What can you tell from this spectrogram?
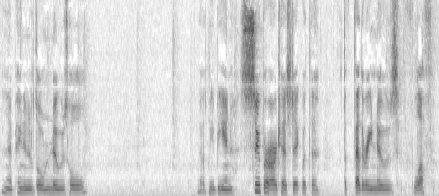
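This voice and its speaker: A woman's voice: lowish voice, fairly even intonation, measured pace, long pauses, darkish tone. A woman giving casual, rambling craft voice-over commentary as host, playfully sarcastic and self-deprecating.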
